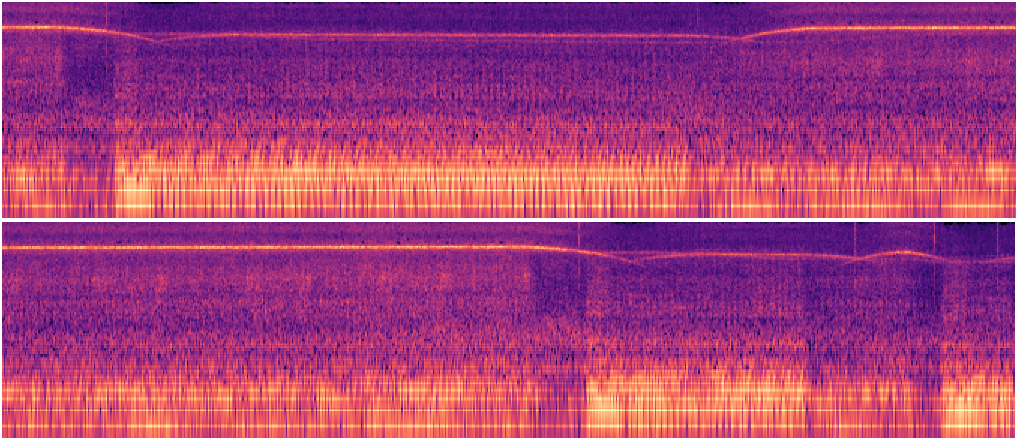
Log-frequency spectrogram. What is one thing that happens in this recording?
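A diesel semi truck engine drops in pitch briefly during gear changes.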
